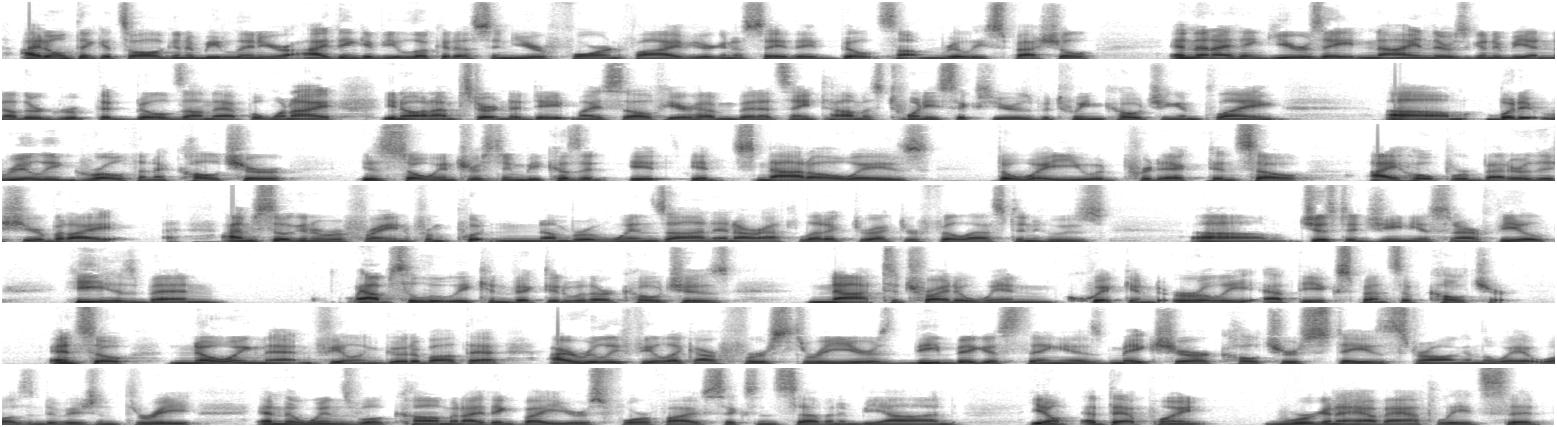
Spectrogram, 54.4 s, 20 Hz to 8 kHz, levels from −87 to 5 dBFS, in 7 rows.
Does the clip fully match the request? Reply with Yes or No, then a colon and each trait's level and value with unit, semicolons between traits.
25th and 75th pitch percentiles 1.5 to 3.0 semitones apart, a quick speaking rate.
Yes: narrow, 2.4 semitones; fast, 235 wpm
